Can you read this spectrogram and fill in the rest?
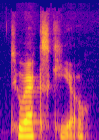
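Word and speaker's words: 2XKO: I was like, well, maybe you're supposed to pronounce it double knockout and they're just being funny. No. No. 2x KO. 2x KO. Yeah. 2X Kio.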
